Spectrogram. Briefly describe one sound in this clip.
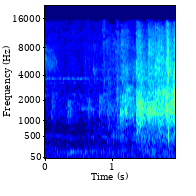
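A large crowd laughs and murmurs in an echoing hall.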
